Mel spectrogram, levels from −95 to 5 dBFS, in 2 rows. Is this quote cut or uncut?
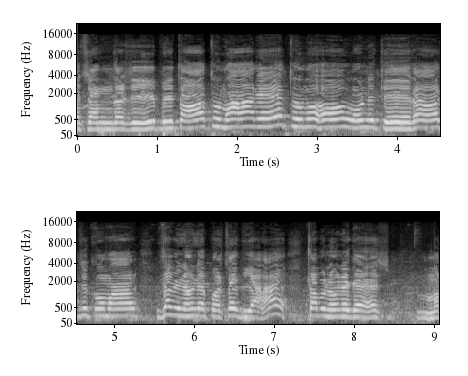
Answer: uncut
